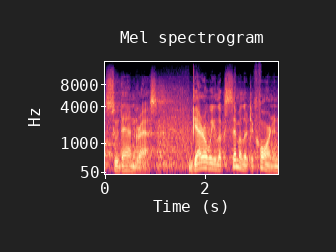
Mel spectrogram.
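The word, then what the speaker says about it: garawi: Garrowy.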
